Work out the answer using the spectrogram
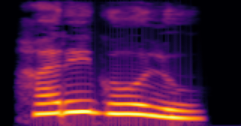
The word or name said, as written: ಹರಿಗೋಲು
